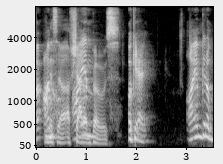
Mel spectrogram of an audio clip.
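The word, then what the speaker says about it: Boughs: So, Shadowed Bows? Bows? Or Shattered... I think it's like Bows, like deck the halls with balls of holly, right?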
